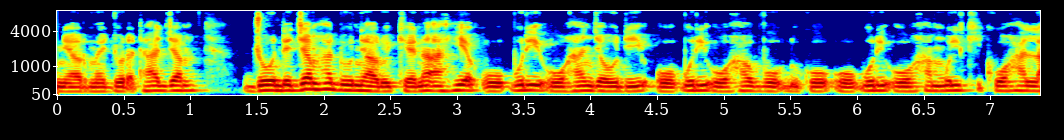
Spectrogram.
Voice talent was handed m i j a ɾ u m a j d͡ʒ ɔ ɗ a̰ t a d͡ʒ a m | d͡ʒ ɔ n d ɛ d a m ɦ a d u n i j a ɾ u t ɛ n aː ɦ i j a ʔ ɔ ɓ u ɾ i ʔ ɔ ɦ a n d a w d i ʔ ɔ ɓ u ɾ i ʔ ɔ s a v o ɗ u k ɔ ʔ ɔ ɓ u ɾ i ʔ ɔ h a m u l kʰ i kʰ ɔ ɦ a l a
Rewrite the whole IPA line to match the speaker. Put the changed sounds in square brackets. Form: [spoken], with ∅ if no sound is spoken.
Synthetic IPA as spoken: [n] i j a ɾ u m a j d͡ʒ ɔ ɗ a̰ t a d͡ʒ a m | d͡ʒ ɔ n d ɛ [d͡ʒ] a m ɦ a d u n i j a ɾ u [k] ɛ n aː ɦ i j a ʔ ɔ ɓ u ɾ i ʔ ɔ ɦ a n [d͡ʒ] a w d i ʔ ɔ ɓ u ɾ i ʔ ɔ [h] a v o ɗ u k ɔ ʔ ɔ ɓ u ɾ i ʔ ɔ h a m u l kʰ i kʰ ɔ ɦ a l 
